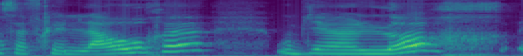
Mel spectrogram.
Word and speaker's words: Laure: En allemand, ça ferait Laure, ou bien Lor, ils vont pas avoir du mal. Alors Lor, c'est das Loch, c'est le trou. Donc c'est sympa comme prénom de s'appeler Trou. Et puis, ou bien Laur, puisqu'ils vont prononcer le A-U-A-O, donc Laur, c'est le poireau.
